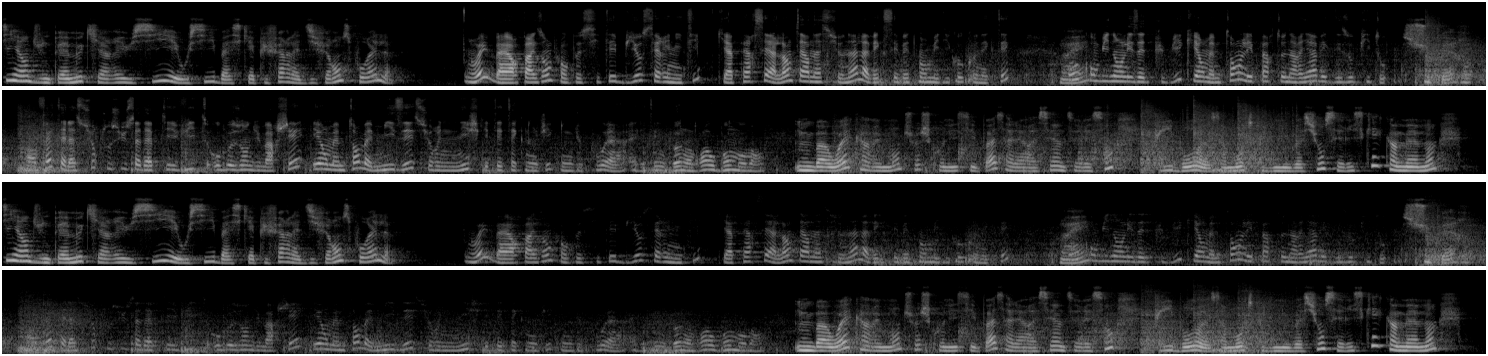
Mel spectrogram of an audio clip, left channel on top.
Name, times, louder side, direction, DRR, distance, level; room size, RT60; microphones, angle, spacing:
voice 1, 0.0-3.9 10.6-10.9 14.0-14.6 22.8-29.4, equal, 5° right, 0.4 m, -30 dB
voice 2, 4.6-13.9 14.6-14.7 15.1-22.5, left 6 dB, 70° left, 0.4 m, -35 dB
sound 1, 8.2-27.8, left 1 dB, 30° left, 2.0 m, -43 dB
15.0 x 11.0 x 3.9 m
head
